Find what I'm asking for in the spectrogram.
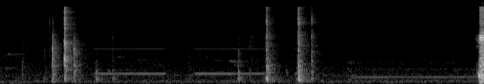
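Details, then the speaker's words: Hella Classic double-disc dual horns fitted to a Yamaha All New NMAX: short steady tones in two separate pitches, stereo left and right, plus one lower tone, more commanding than the single stock horn; working normally. "Jadi suaranya stereo, antara kiri dan kanan. Dibandingkan dengan klakson standar, yang ini jauh lebih berwibawa, lebih keren, bisa dibilang begitu ."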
